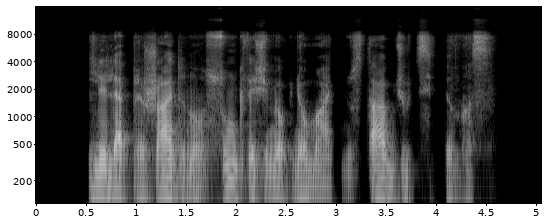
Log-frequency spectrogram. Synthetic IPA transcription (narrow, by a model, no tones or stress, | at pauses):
lʲɪlʲæpʲɾʲɪʒɑːd̪ʲɪno̰ːsʊŋʲkʋʲɛʒʲɪmʲoːkʲnʲɛʊmɑ̰ːt̪ʲɪnʲust̪ɑːbʲd͡ʒʲuːt̪sʲɪ̥pʲɪnɐs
